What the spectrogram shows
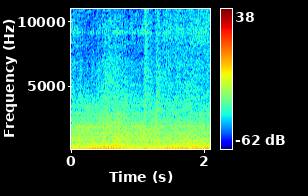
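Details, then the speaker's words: Nissan 350Z heard from the cabin while driving, after fixing a Y-pipe exhaust leak with an extra-thick gasket at the Tomei cat and Megan test pipes. The earlier hissing/puffing is gone, leaving a deep, even exhaust rumble with no leak. "I don't hear it at all. The exhaust sounds super super deep."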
